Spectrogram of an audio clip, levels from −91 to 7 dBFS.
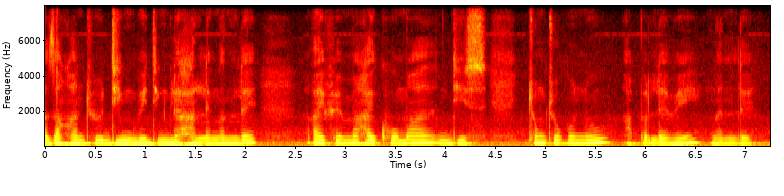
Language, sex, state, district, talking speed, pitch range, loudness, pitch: Wancho, female, Arunachal Pradesh, Longding, 150 wpm, 165-190 Hz, -14 LUFS, 175 Hz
